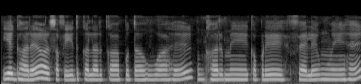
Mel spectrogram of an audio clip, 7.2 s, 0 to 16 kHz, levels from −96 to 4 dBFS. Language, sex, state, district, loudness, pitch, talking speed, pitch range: Hindi, female, Bihar, Gopalganj, -29 LUFS, 215 Hz, 125 wpm, 210-220 Hz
